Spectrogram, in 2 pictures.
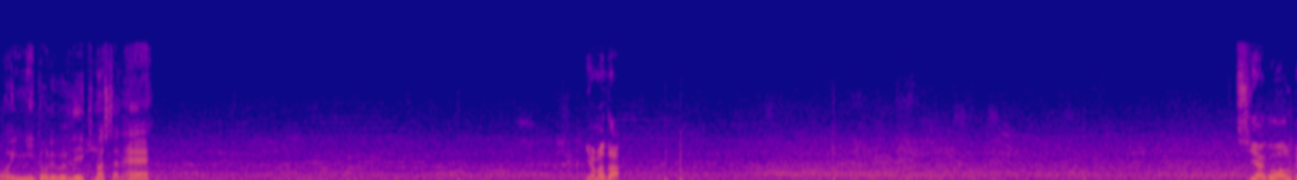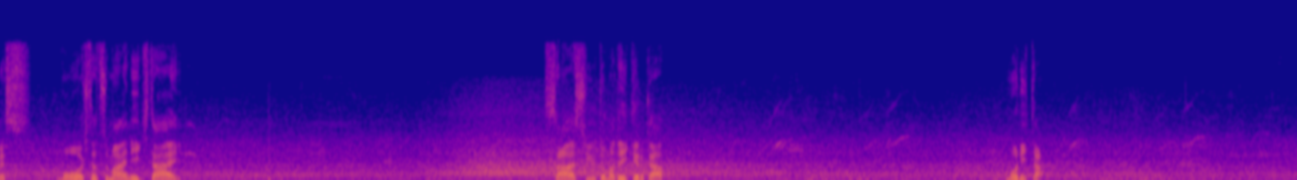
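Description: A large stadium crowd murmurs steadily, swelling now and then.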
